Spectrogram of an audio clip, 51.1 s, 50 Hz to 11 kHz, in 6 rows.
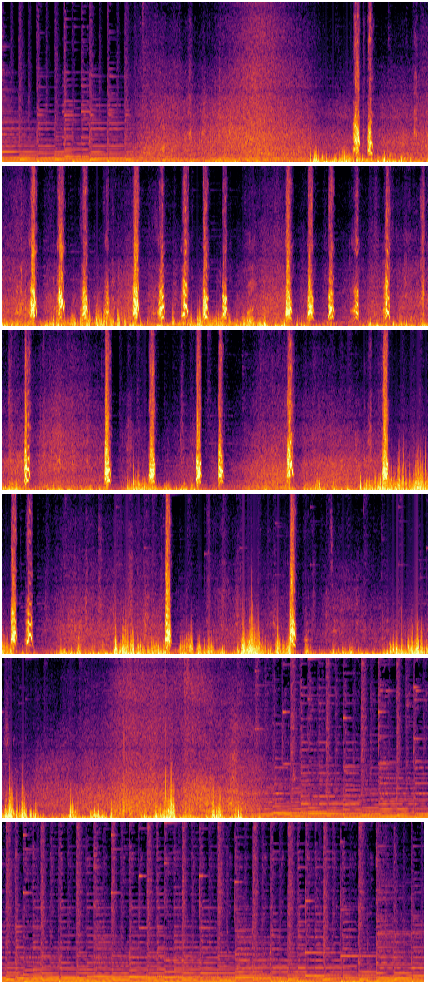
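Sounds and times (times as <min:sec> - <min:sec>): dog barking: 0:07.0 - 0:07.5, 0:08.8 - 0:13.1, 0:14.2 - 0:16.4, 0:17.5 - 0:17.7, 0:19.1 - 0:19.3, 0:20.0 - 0:20.2, 0:20.9 - 0:21.6, 0:22.7 - 0:22.9, 0:24.6 - 0:24.8, 0:25.7 - 0:26.2, 0:28.8 - 0:29.0, 0:31.3 - 0:31.7.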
